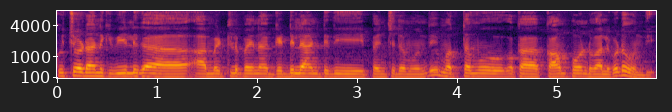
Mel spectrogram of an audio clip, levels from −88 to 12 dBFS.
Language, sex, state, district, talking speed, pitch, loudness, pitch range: Telugu, male, Andhra Pradesh, Chittoor, 150 wpm, 130 Hz, -16 LUFS, 125-140 Hz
